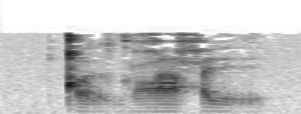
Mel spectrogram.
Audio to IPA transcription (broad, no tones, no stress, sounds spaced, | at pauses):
ǃ ɔ r ɡ o̤ ʕ a ħ ɨ r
